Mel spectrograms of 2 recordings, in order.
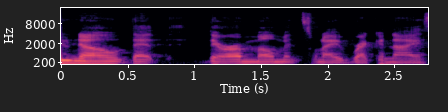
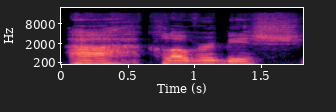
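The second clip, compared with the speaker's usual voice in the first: ordinary delivery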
